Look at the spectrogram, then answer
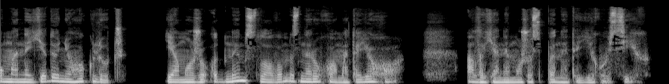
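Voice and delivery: ordinary talk

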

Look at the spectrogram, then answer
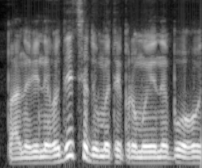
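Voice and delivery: ordinary delivery, nothing marked

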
